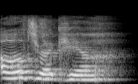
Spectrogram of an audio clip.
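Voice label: ultra kill, female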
